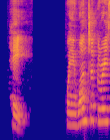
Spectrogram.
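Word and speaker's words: 嘿: it every day already hey hey if it sounds familiar it's because it's just like the English hey but make sure to say it with the right Mandarin tone hey when you want to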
